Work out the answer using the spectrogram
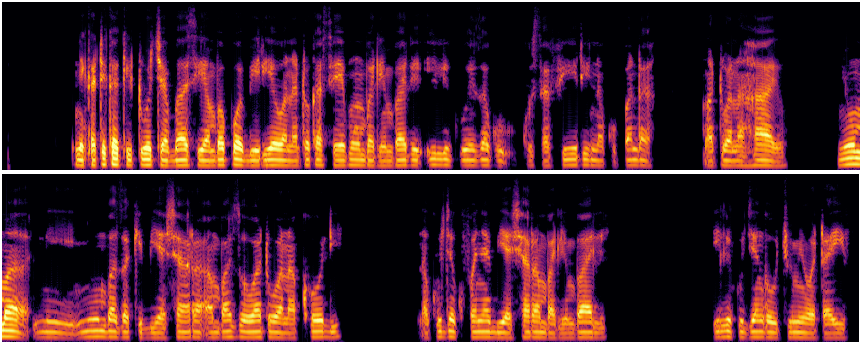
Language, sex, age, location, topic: Swahili, male, 18-24, Nairobi, government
